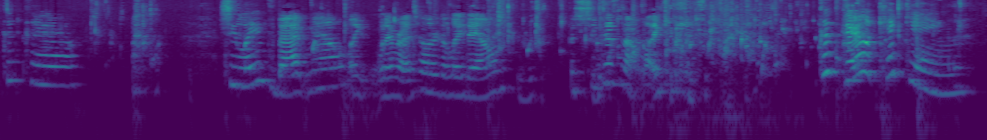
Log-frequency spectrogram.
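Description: A woman's voice: high-pitched, expressive, normal speed, recorded from a distance. A woman giving coaxing, encouraging baby talk off camera in a small bathroom. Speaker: mother bathing her baby. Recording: noisy bathroom, water sounds, off camera.

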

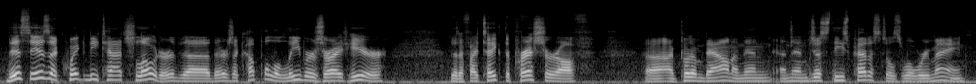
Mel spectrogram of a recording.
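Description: A man's voice: a little high, normal speed. A man hosting a video, casually explaining a tractor's features at an outdoor auction. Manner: explanatory, easygoing. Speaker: host. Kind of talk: casual walk-around commentary. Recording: noisy outdoor recording.

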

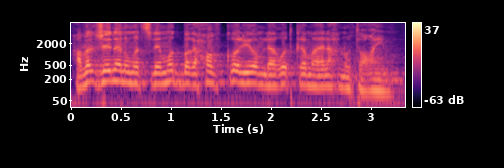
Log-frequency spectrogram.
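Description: A man, a rabbi, giving a storytelling sermon in a synagogue, acting out dialogue and speaking straight to his listeners. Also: a little high. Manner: animated, acts out dialogue, addresses listeners directly. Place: synagogue hall, live-streamed.

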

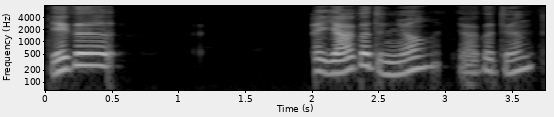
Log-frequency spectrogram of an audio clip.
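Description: A woman's voice: mid-range voice, expressive, slow pace, warm tone, no echo, clean studio sound. A woman chatting casually while she unboxes toy figures, often exclaiming and talking to herself.

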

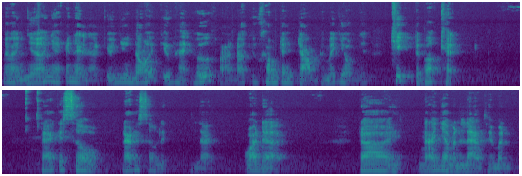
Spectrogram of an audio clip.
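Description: A Vietnamese man talking through English idioms in a casual study vlog. He thinks aloud and reads English phrases slowly to check how they are pronounced. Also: fairly low pitch, fairly bright tone, roomy sound, a little hiss or hum. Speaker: learner reading a course aloud.

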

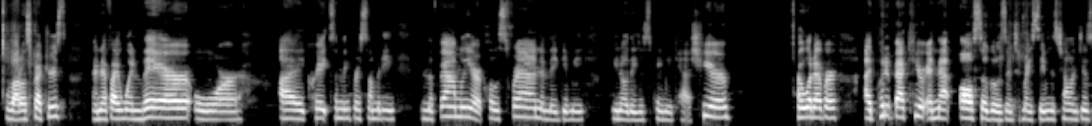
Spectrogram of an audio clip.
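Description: Budget vlogger, woman, light raised pitch, chatty and informal, counts bills aloud, talks to her binders. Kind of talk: casual chat while counting cash.

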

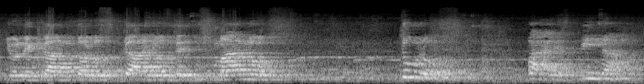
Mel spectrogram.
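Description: A man's voice: high-pitched, slow, music in the background. A young man declaims poetry like a hammy stage actor, solemn and emphatic, in a noisy, echoing hall. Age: teenager or young adult. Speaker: contestant in a poetry declamation contest. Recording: echoey hall from far off, noisy.

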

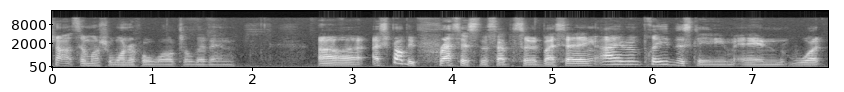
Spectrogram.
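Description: A man's voice: mid-range voice, a bit bright. Young man, gaming commentary, rambling, self-mocking, casual chat. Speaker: gaming YouTuber. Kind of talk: casual let's-play commentary.

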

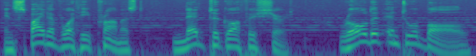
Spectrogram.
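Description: A man giving measured, scripted storybook narration for an educational game. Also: mid-range voice, wildly swooping pitch, faint music behind.

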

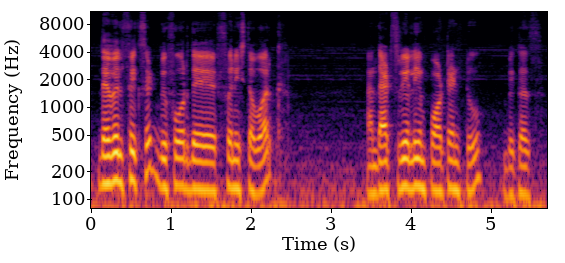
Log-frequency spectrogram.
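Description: A man casually narrating a walkthrough of his basement renovation, rambling with many fillers and restarts, filmed on a handheld camera. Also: medium pitch. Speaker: homeowner vlogger. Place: unfinished basement, later outdoors in a stairwell. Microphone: handheld or body camera, first-person view.

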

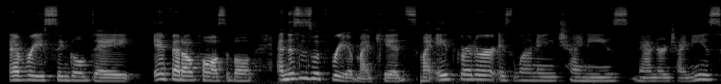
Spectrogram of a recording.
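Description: Indoors by her living room window, a Taiwanese mother in her forties who homeschools chats in a loose, rambling vlog. Her voice sits on the low side, with a fairly bright tone.

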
